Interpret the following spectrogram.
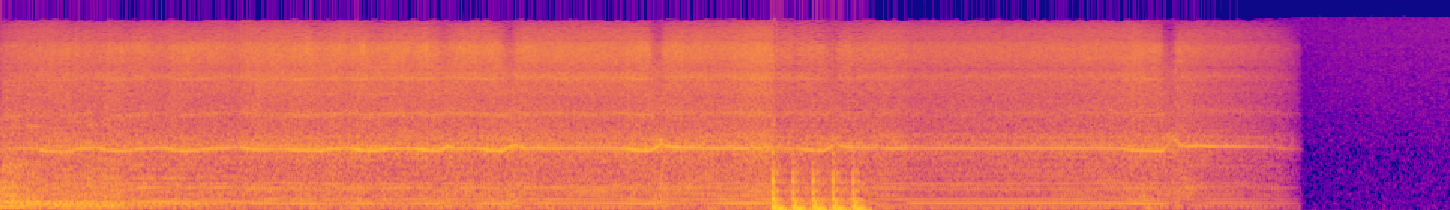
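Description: Vacuum cleaner motor running with a steady high whine over a low hum. Just past the middle comes a quick run of about half a dozen knocks as the nozzle bangs against something, and the motor cuts off abruptly about a second before the end.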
